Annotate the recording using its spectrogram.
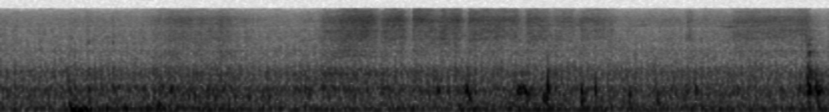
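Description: Faint handling noises from gloved hands spreading paint over a cork board: a soft low bump about half a second in, then light rubbing and a few small clicks.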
